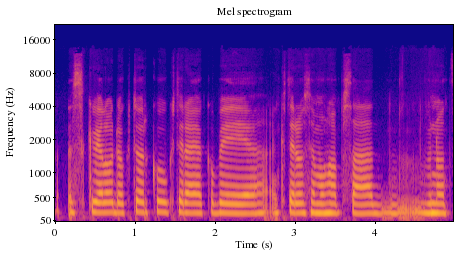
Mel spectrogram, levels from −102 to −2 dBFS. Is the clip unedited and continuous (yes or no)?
yes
